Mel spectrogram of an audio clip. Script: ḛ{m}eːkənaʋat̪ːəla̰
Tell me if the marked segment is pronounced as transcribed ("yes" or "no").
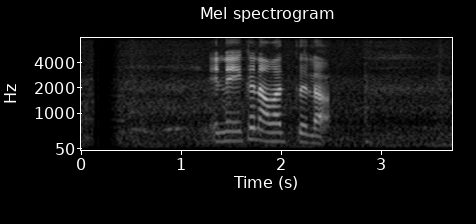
no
